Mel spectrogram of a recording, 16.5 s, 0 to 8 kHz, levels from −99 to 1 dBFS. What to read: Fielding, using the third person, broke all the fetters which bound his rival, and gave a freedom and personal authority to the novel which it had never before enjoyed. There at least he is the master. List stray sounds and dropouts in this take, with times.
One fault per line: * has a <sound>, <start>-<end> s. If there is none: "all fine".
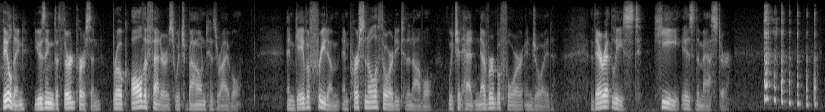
* has a laugh, 15.3-16.4 s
